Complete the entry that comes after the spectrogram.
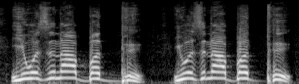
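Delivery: very slow, drawn out word; slow syllable reading. Shown as a demonstration. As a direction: sound it out slowly for students. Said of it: "तो कैसे पढ़ेंगे?". (धीमे स्वर में खींचकर)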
